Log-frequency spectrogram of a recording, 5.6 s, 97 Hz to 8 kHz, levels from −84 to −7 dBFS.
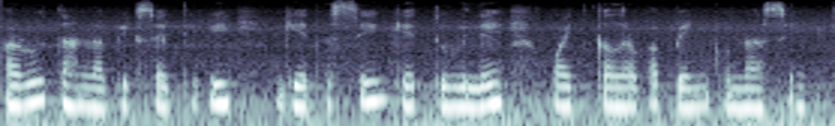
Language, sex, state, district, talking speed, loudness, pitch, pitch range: Nagamese, female, Nagaland, Dimapur, 205 wpm, -17 LUFS, 195 Hz, 185-210 Hz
